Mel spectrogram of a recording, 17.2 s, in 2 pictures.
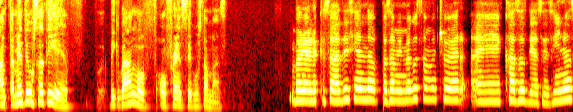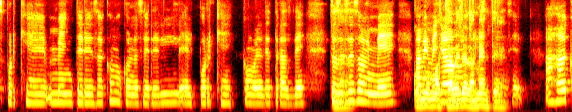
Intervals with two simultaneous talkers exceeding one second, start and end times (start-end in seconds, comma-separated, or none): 14.8-16.2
